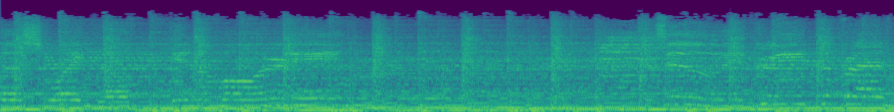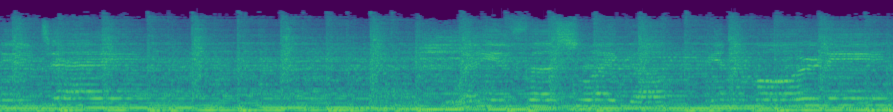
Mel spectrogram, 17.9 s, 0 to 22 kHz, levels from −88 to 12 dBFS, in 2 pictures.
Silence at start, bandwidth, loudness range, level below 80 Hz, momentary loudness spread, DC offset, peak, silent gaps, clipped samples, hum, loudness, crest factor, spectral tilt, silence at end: 0 s; 15 kHz; 2 LU; -20 dBFS; 4 LU; under 0.1%; 0 dBFS; none; under 0.1%; none; -12 LUFS; 12 dB; -4 dB/octave; 0 s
